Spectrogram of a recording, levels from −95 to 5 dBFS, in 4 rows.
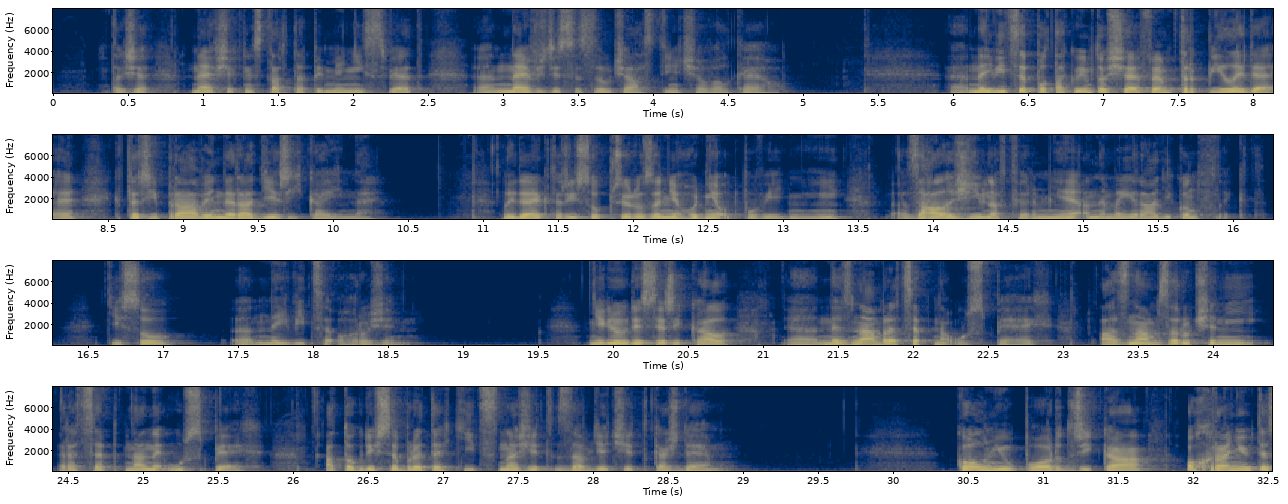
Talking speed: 125 wpm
